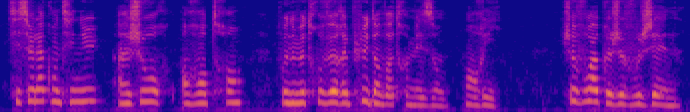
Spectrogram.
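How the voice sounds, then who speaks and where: A woman's voice: high voice, moderate pace, a little mellow, no room sound. A woman voicing a tender, pleading young woman in an audiobook, speaking with emotion and imploring tearfulness. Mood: reproachful. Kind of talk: audiobook character reading.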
